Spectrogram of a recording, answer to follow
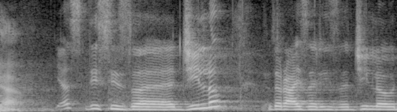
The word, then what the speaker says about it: Gillo: Simply Gillo.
